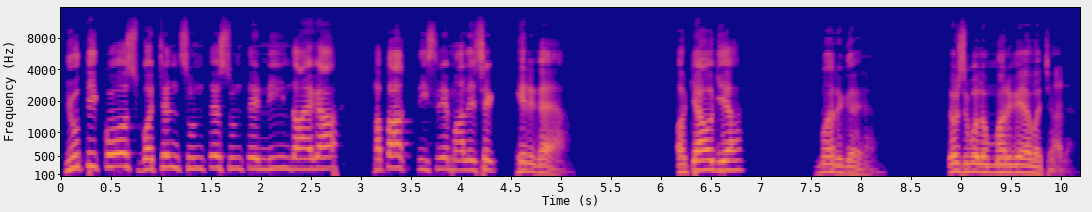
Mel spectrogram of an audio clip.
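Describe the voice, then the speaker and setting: A man from India preaching a call-and-response sermon, telling the congregation to repeat phrases and shouting hallelujahs. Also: high-pitched, unhurried, pauses often, clean tone, no room sound, studio quality.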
